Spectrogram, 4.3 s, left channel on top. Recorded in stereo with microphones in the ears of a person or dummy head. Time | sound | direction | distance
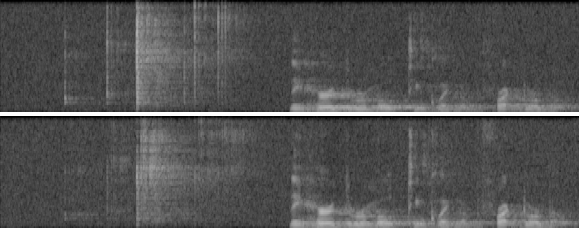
0.5 | crushing | 45° left (ahead or behind) | 2.5 m
2.2 | a man speaking | 30° right (ahead or behind) | 2 m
